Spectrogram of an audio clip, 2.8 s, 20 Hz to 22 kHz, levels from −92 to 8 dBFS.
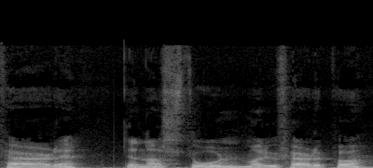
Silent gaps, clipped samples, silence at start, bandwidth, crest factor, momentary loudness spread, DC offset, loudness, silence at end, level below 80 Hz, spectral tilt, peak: none; under 0.1%; 0 s; 16.5 kHz; 16 dB; 5 LU; under 0.1%; -30 LUFS; 0 s; -46 dBFS; -8 dB/octave; -14 dBFS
